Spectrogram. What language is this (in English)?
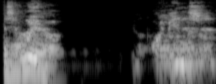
Chinese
